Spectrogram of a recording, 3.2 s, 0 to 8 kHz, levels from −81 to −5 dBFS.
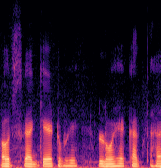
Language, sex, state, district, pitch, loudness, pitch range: Hindi, male, Jharkhand, Palamu, 110 Hz, -17 LUFS, 110-115 Hz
